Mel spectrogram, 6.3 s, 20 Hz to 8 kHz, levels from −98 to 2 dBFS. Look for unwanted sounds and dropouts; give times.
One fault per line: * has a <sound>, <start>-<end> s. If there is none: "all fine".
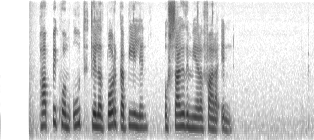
all fine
